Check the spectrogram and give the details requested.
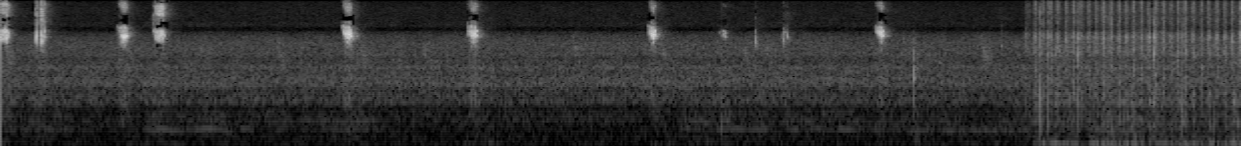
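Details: Black redstarts nesting in a small nook under a roof above a regularly used front door, a pair raising five chicks as eggs hatch; sharp, very high chirps at irregular intervals, about a dozen, ending in a burst of broad rustling noise.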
